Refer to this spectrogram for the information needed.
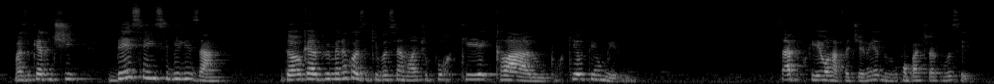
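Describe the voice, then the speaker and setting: A woman talks at a fairly quick pace and a fairly high pitch, with big swings in loudness. Long, frequent pauses break up her speech, and the room echo is audible. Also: lively intonation. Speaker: podcaster and business coach. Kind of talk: motivational talk to camera. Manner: fast.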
